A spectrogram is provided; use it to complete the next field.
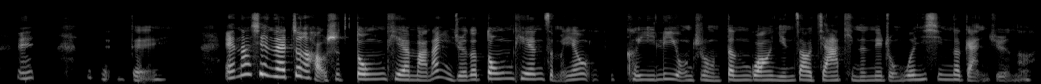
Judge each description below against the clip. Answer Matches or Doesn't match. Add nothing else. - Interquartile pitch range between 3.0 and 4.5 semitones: Matches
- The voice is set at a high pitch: Matches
